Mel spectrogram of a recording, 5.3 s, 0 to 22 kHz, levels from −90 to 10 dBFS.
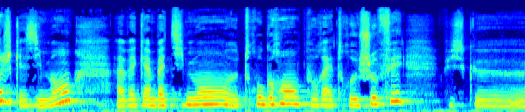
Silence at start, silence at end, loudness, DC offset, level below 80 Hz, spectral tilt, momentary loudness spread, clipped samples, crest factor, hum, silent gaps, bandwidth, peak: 0 s; 0 s; -26 LUFS; under 0.1%; -58 dBFS; -5.5 dB/octave; 14 LU; under 0.1%; 16 dB; none; none; 17 kHz; -8 dBFS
